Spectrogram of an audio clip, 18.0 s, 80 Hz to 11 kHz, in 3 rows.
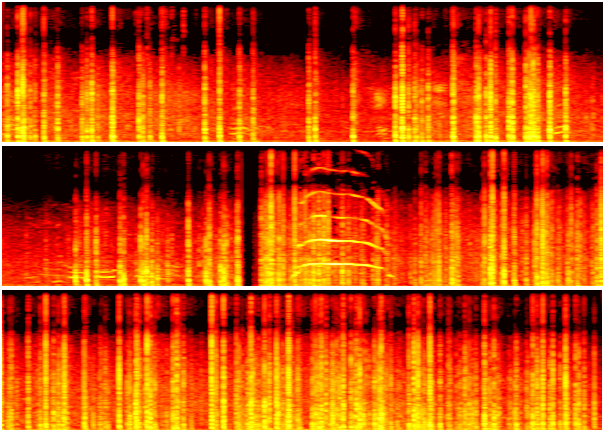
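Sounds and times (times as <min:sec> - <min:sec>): fireworks booming bursts and crackles: 0:00.0 - 0:18.0
firework whistle: 0:08.8 - 0:10.1.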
